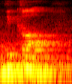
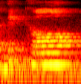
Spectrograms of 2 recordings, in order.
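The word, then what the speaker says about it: ذكرى: Jangan ditambahin seakan-akan ada huruf hamzah. Jadi zikra ro tapi ro. Beda antara ro dengan ro. Tapi ini bacanya gimana ya? Zikro. Ro zikro tuh ya alusnya. Halus. Tapi kalau misalnya kayak orang baca zikqra ah itu menambahkan hamzah gitu.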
